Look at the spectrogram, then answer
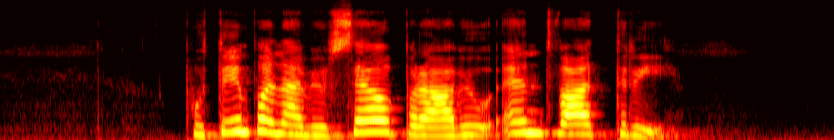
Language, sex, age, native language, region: Slovenian, female, 50-59, Slovenian, Drava region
